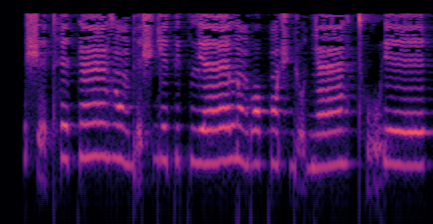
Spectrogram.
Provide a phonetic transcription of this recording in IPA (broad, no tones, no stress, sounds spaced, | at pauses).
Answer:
ʃ ḛ tʰ e k ɛ̃ː z ɔ̃ ɡ ḛ ʃ ɡʲ e pʲ ə k lʲ ɛː l ɾ ɔ̃ ɡ ɔ k ɔ̃ ʃ ɡʲ o̰ ɟ ɛ̃ː z tʰ ṵ ɾʲ eː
